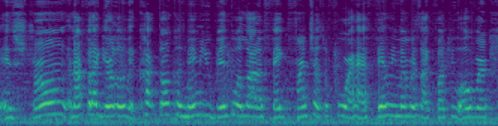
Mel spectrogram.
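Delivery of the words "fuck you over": normal talking voice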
